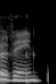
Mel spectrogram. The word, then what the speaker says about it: Levine: Levine.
